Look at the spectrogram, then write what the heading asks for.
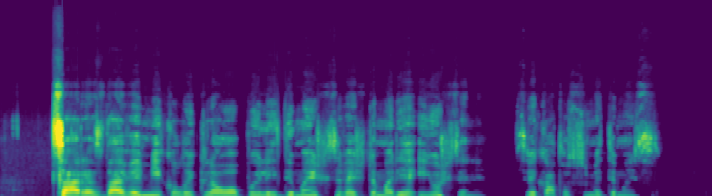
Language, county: Lithuanian, Klaipėda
